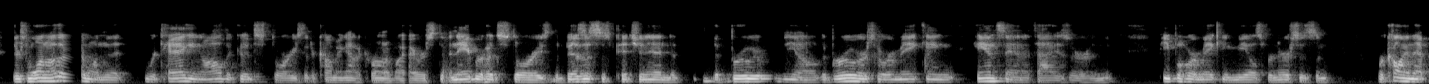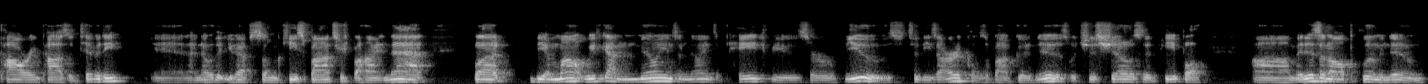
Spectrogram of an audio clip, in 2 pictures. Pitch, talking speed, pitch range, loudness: 115 Hz, 195 wpm, 105-135 Hz, -19 LUFS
